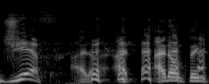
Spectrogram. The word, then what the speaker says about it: GIF: be pronounced it's a JF just like the Giants play in football and giraffes have long necks G stands for graphic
